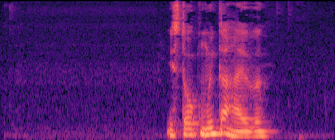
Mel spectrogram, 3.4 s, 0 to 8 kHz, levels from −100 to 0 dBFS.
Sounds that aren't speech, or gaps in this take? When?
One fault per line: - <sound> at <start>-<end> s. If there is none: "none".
none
